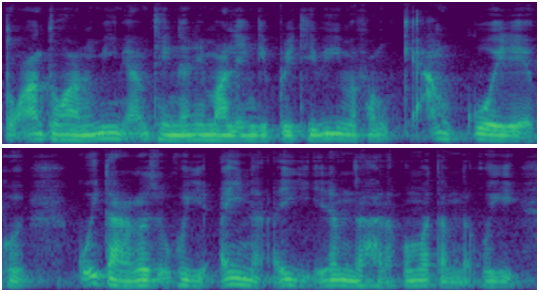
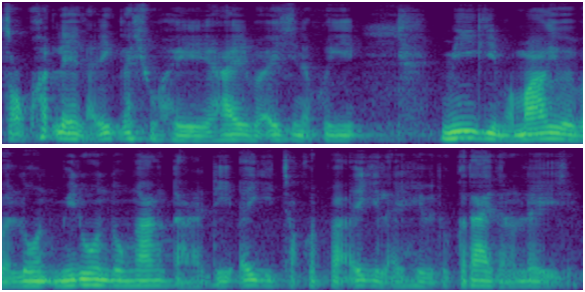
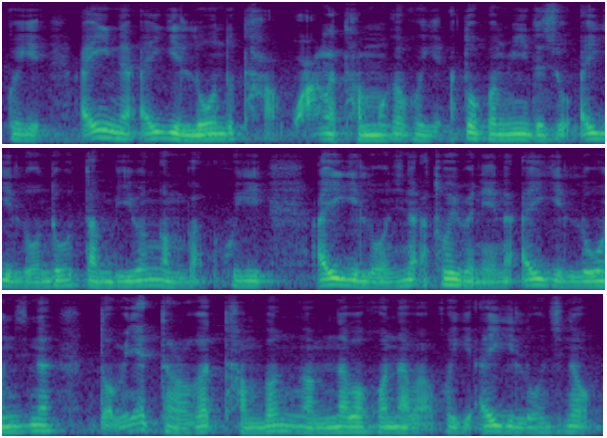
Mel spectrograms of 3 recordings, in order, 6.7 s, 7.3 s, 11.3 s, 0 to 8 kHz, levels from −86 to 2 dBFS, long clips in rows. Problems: none marked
